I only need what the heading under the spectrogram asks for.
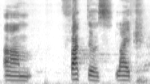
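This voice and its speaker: A woman's voice: medium pitch, very animated, drawn-out words, vocal fry, no room sound, poor audio. Nigerian woman hosting a chat, lots of ums, mid voice, dry close sound. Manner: hesitant, with many fillers. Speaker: host. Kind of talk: casual panel discussion.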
